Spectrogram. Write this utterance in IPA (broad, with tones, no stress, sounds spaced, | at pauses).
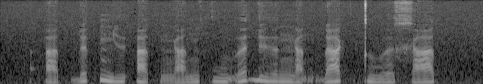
ʔ a˨˩ t̚ ɗ ə˦˥ t̚ ɲ ɨ˨˦ ʔ a˨˩ t̚ ŋ a˨˦ n k w ṵ˧˥ ə̯ ɗ ɨ˧ ə̯ ŋ a̰˧˨ n ɗ a˦˥ k̚ t̪ u˧ ə̯ x a˦˥ t̚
